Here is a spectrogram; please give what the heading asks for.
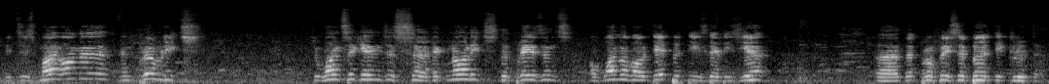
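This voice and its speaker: A man, an interim leader, giving a slow, emphatic ceremonial welcome speech to a gathering and repeating his key phrases. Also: high-pitched, fairly even intonation, pushed and bright, slight background noise, rough recording. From South Africa.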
